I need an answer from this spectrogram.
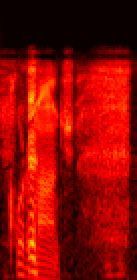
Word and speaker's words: Quartermanch: I think Quartermanch? Okay. Pronounce one E, don't pronounce the other. Got it. Quartermanch.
